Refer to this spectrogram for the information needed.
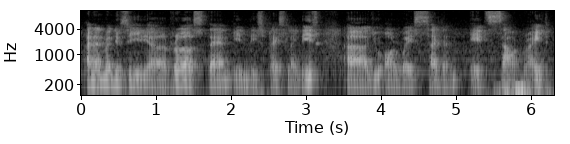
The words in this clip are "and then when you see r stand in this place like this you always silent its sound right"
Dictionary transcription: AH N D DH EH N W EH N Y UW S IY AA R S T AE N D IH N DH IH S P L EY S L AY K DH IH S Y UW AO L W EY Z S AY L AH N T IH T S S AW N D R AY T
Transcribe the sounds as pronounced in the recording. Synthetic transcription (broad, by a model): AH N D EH N W EH N Y UW S IY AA R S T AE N IH N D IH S P L EY S L AY K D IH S Y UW AO L W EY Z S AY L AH N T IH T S S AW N R AY T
